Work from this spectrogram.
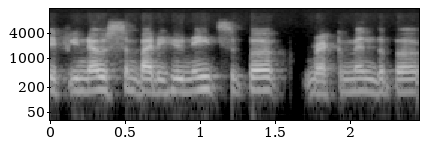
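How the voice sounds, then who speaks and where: A woman's fairly low, monotone voice with flat intonation at a fairly quick pace. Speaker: podcast guest, author.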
